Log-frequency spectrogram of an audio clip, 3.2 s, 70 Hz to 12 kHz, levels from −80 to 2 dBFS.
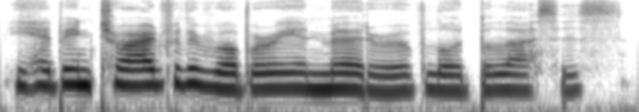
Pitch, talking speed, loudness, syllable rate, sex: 215 Hz, 225 wpm, -15 LUFS, 5.5 syllables/s, female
